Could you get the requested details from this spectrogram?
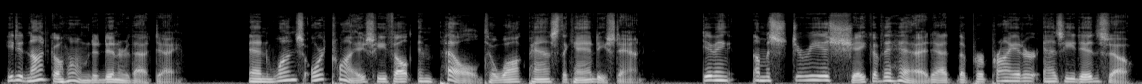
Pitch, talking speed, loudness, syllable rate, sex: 130 Hz, 190 wpm, -17 LUFS, 4.8 syllables/s, male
